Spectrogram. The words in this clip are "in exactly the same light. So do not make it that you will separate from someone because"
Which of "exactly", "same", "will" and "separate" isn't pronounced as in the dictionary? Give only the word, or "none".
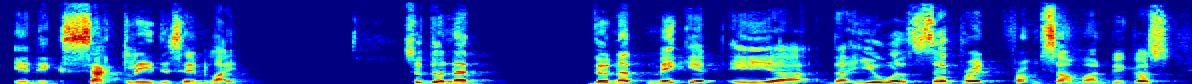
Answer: exactly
